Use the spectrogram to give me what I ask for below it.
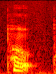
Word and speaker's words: Pupp: It's spelled P-U-P-P, but they pronounce it Pope.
